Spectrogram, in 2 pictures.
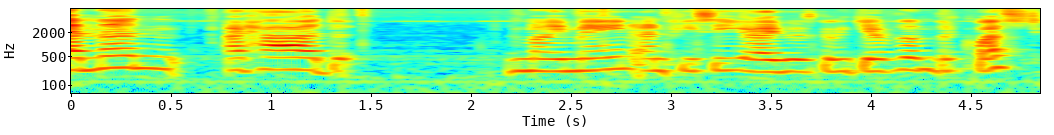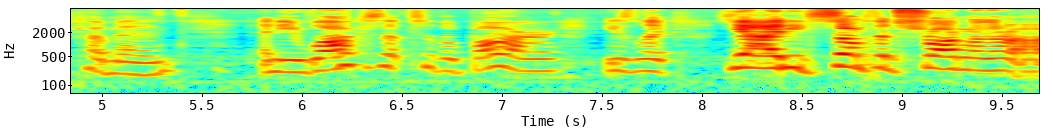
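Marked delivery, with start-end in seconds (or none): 8.1-9.7 quick, a little pushy, mildly belligerent and combative. Retelling the main NPC walking up to the bar to order, retelling a slightly belligerent demand. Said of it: "And he's a little belligerent".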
